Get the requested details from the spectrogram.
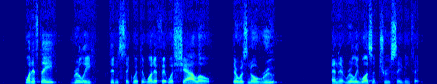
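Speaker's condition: No condition

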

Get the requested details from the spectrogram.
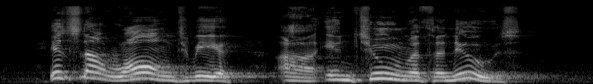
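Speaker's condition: ALS; als diagnosed this past spring, no cure, affects speaking, swallowing, walking; talking funny

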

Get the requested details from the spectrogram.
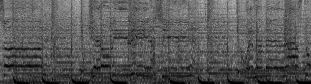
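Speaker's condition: No condition

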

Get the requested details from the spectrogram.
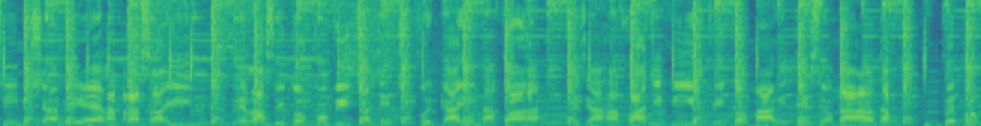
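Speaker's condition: No condition

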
